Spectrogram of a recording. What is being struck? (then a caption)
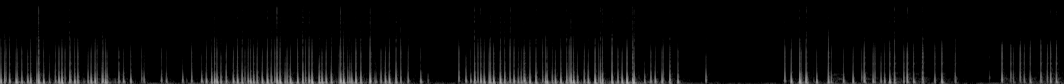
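Rubber sheet. A rubber sheet is tapped rapidly with long fingernails, giving dull, soft, low-pitched taps that die away almost instantly. The tapping comes in dense bursts with brief pauses near the middle and again about two-thirds of the way through.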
